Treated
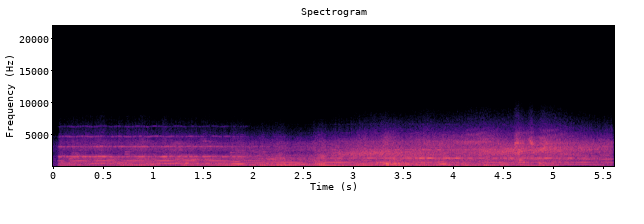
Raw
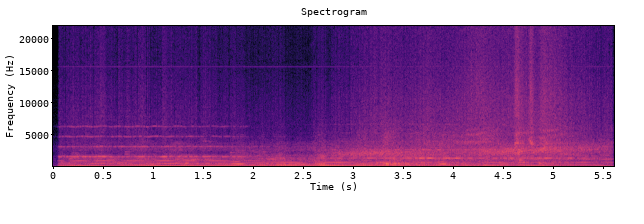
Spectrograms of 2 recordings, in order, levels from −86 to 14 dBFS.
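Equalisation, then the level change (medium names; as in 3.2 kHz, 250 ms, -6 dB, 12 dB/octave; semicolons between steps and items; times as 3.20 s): elliptic band-pass 220–3900 Hz, stop band 50 dB; 0.0 dB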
